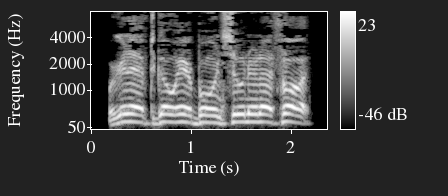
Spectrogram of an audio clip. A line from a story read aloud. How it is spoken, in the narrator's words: Carson said, her voice muffled by her helmet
